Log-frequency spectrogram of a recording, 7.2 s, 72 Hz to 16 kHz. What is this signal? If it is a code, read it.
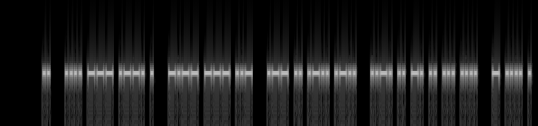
Morse code, heard as a keyed tone, about 37 wpm, 700 Hz. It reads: I HOPE YOU WILL FINISH THE
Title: Sentences from Top 1000 Words - Review Part 3 - 40wpm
